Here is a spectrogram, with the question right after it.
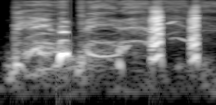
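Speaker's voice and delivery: a sudden high-pitched laugh; squealing laugh; high burst of laughter. Real, not acted. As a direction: crack up high at the upset. Laughs at chat upset.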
